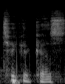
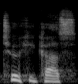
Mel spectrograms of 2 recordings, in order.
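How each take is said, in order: First: The name is said the English way. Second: The name is said the Greek way. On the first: "it comes out Tychicus to us" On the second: "In the Greek, it actually is Tukikos"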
